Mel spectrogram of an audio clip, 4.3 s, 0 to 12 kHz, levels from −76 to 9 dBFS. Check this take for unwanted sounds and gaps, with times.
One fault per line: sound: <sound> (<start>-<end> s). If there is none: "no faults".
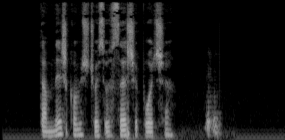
sound: throat clearing (3.1-3.4 s)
